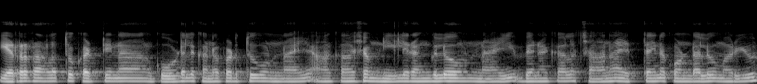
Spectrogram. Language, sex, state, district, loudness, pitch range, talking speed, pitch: Telugu, male, Andhra Pradesh, Visakhapatnam, -20 LUFS, 140-150 Hz, 140 wpm, 145 Hz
